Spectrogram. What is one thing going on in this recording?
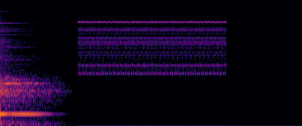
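A short chime rings as a match ends.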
